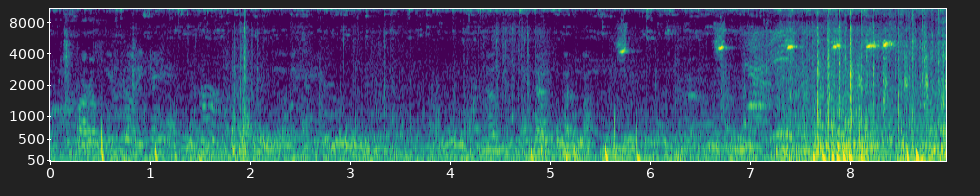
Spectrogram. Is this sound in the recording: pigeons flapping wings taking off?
yes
